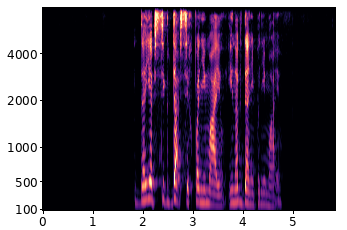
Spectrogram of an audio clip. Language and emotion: Russian, angry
